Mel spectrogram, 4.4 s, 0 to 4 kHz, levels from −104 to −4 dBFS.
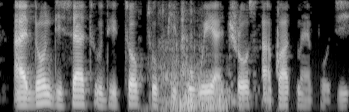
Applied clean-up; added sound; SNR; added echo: classical method spectral subtraction.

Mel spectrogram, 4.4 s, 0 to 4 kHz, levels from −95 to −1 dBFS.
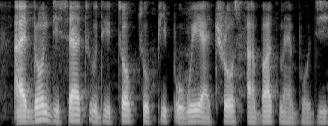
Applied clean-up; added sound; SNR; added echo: none; none; none; none.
